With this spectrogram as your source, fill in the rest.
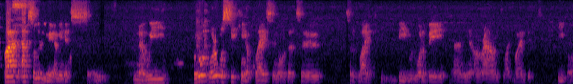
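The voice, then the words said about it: Texan accent. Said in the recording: “I love your accent, being that you're a Texan”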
